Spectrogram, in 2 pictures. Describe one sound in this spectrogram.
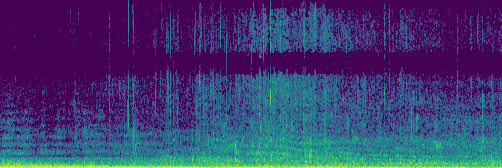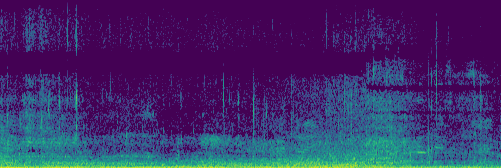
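Water gurgles and rumbles, muffled as if heard underwater.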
